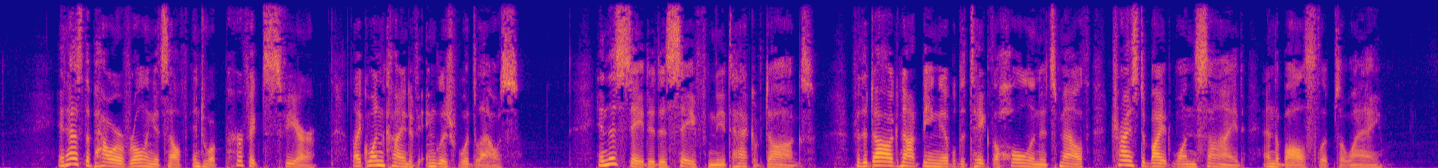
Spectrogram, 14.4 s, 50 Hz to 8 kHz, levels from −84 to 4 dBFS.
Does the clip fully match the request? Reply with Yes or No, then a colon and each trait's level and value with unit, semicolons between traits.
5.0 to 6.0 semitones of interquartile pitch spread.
Yes: wide, 5.5 semitones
